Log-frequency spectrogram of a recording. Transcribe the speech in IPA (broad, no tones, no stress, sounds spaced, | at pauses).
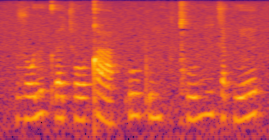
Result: z o lʲ o kʼ ɛ cʰ o ǃ a | pʼ u pʼ i mʲ o k ǀʰ u ʎ i c a k lʲ e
